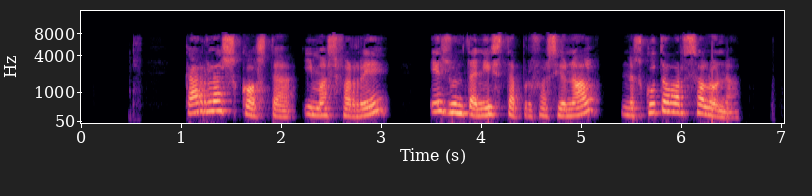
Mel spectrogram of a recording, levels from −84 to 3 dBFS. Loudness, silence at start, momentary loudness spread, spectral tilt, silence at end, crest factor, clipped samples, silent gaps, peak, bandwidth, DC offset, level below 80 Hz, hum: -18 LUFS; 1.05 s; 8 LU; -3.5 dB/octave; 0.45 s; 18 dB; under 0.1%; 3.11-3.20 s, 3.36-3.49 s, 5.31-5.40 s; -2 dBFS; 8.4 kHz; under 0.1%; -58 dBFS; none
